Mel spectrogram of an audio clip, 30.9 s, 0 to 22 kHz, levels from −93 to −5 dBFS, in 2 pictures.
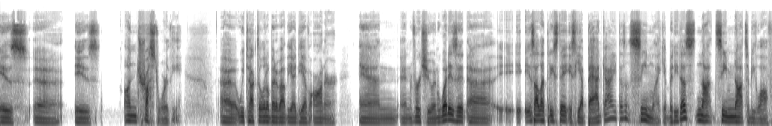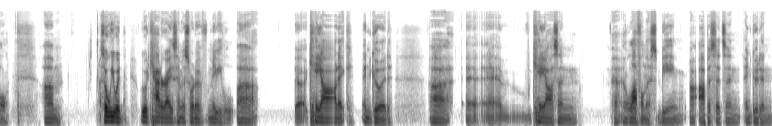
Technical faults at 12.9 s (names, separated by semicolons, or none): none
